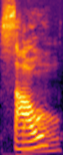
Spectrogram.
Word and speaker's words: Xauv: So it's spelled X-A-U-V, which is pronounced sow in Hmong, and Hmong da in the white Hmong language, but it's called differently in Hmong joa, lupao, right? – Lupao, yes.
